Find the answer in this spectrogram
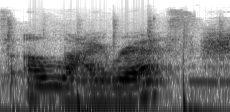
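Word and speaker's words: Elyrus: boys side i have a lyric about e-l-y-r-u-s alires and this one's a town name in ancient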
